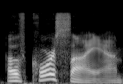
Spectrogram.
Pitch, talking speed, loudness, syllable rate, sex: 130 Hz, 195 wpm, -16 LUFS, 4.5 syllables/s, male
